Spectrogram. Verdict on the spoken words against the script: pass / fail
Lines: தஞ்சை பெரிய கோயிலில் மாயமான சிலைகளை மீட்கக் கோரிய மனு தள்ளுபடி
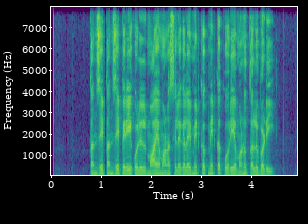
fail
